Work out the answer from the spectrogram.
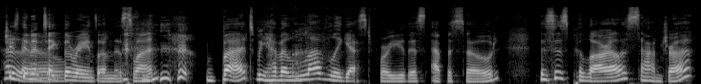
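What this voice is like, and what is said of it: Rough, sick-sounding voice. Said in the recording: “I'm a bit sick, so my voice is a little rough”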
